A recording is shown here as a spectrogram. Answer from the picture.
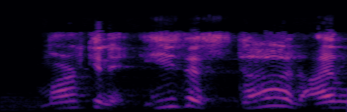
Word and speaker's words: Markkanen: Markkanen.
